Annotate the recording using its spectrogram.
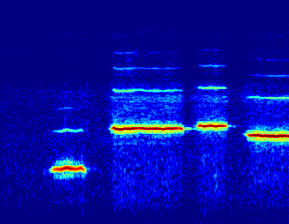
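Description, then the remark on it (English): A person whistles a short tune of four clear notes, a brief lower note followed by three higher, sustained ones with a tiny gap between them, fairly loud, with no talking. “I just whistled.”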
